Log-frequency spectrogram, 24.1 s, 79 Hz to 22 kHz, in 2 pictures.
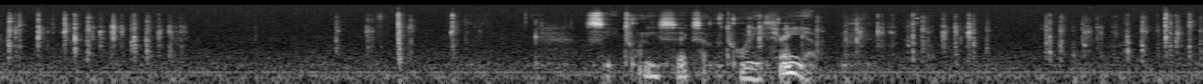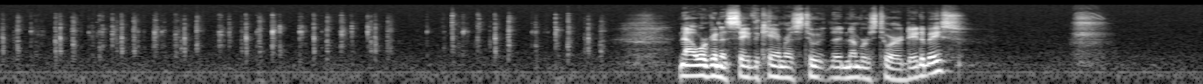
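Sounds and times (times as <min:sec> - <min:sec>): keyboard typing clicks: 0:00.0 - 0:01.9, 0:03.4 - 0:04.7, 0:07.2 - 0:18.2.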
